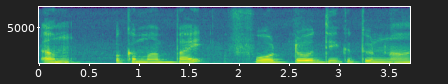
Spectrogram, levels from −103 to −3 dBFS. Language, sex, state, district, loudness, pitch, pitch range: Telugu, female, Andhra Pradesh, Sri Satya Sai, -17 LUFS, 200 Hz, 190-210 Hz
